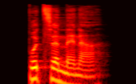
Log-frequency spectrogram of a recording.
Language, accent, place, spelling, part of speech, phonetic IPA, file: German, Germany, Berlin, Butzemänner, noun, [ˈbʊt͡səˌmɛnɐ], De-Butzemänner.ogg
- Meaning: nominative/accusative/genitive plural of Butzemann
